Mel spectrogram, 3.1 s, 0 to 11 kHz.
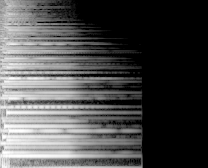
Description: B6add9 Chord (page 2)
Listen to B6add9 strummed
